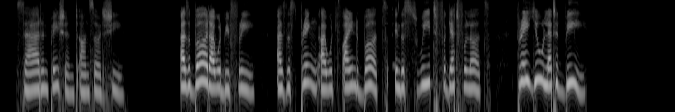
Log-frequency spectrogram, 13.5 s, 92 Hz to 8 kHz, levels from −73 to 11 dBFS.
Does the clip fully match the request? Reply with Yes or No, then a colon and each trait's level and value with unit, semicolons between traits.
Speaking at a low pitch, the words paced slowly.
No: high, 240 Hz; slow, 130 wpm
